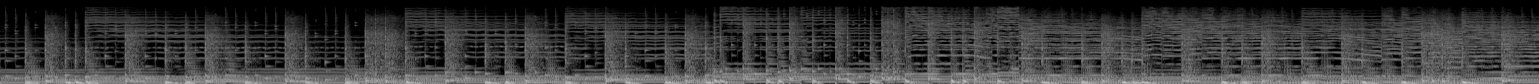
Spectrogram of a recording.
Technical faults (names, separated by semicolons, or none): section at the wrong speed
